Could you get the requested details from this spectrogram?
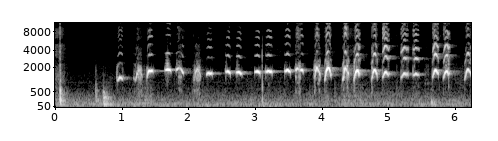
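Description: A cockatiel calls over and over in clear, whistled chirps, protesting against going to sleep.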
